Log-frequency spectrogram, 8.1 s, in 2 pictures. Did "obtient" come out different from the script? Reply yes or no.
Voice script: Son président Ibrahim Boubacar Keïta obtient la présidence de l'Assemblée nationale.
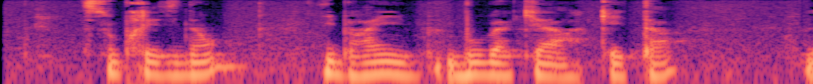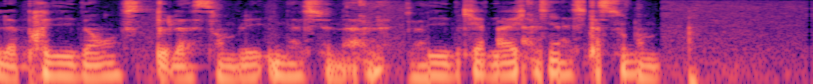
yes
